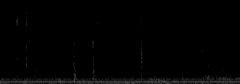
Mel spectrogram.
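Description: Faint light clicks and plastic rustles of trading cards and a clear plastic card sleeve being handled, a handful of small separate ticks over a low steady hum.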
